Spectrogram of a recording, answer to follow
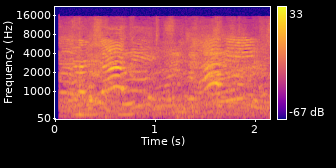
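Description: Young children's voices chattering and calling out over one another.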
